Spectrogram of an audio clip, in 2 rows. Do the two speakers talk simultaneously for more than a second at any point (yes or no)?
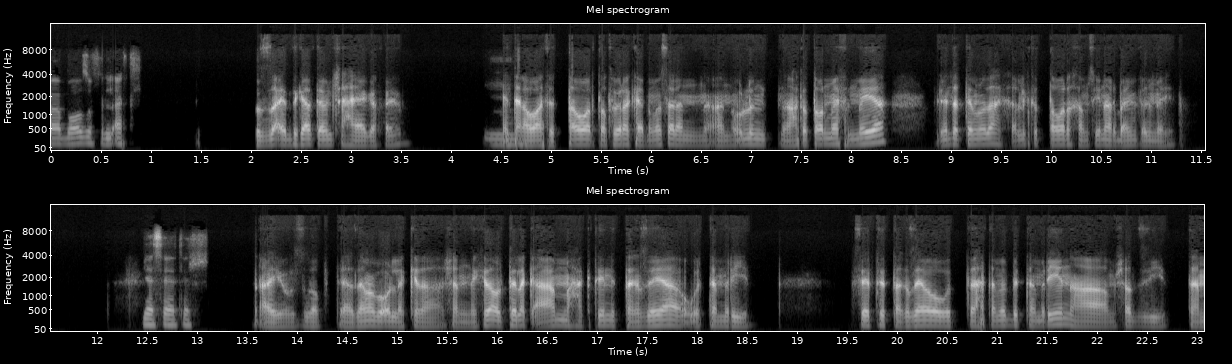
no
